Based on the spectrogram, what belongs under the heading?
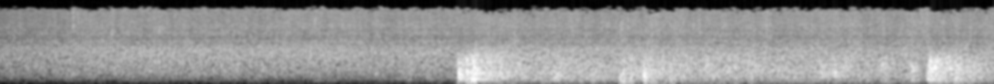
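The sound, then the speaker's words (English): A great thunderstorm at night: steady rain hisses for a few seconds, then a loud crack of thunder breaks in and rolls on, followed by more rumbling bursts over the continuing downpour. No voices are heard. “That night, there was a great storm, and the twisted old tree fell into the forest with a loud thud that sounded like a clap of thunder.”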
